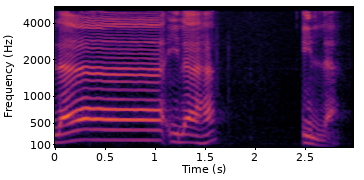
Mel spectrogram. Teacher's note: لاحظوا يمدون لا إله إلا، طبعا إلا الله، الله عز وجل هو الإله، لا ننفي هكذا مطلقا، لكن من عند لا، لا إله، هذا المد هنا يمد أربع حركات يسمى مد التعظيم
